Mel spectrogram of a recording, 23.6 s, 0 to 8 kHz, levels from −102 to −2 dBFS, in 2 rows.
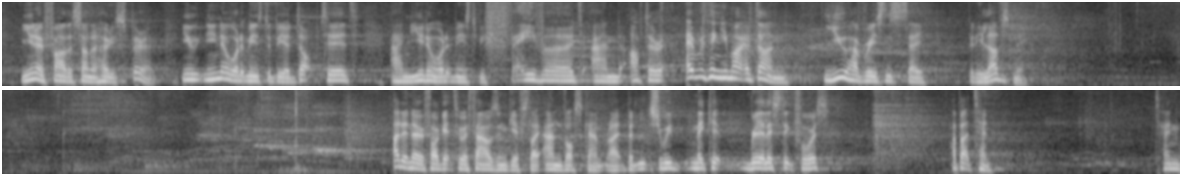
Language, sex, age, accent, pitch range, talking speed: English, male, 30-49, British, 110-155 Hz, 170 wpm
